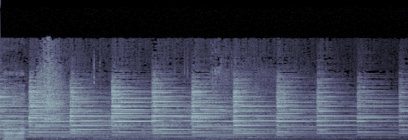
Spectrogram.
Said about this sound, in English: Ooh. For whom the bells toll.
